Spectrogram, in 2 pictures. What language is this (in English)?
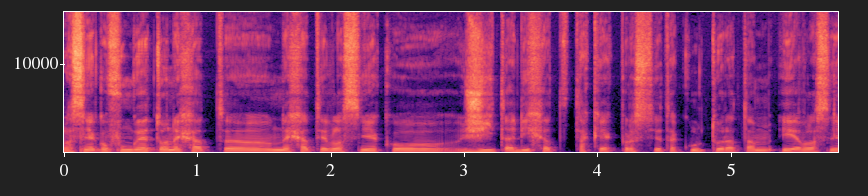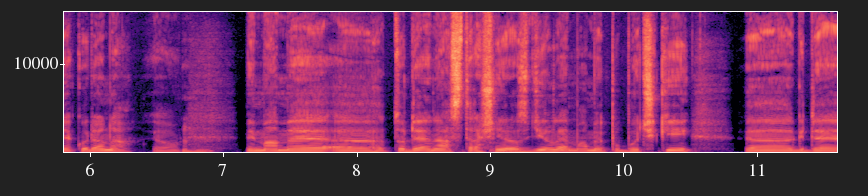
Czech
